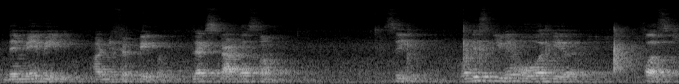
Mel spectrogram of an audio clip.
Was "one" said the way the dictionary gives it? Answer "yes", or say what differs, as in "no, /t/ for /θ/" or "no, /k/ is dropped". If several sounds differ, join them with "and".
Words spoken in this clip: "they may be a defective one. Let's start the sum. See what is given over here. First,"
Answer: no, /l/ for /n/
